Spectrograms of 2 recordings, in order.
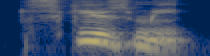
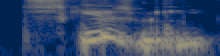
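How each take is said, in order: First: Said in the usual way. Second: Hushed excuse me after a hiccup; breathy apology mid-hiccup. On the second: Real, not acted. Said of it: "I got the hiccups".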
